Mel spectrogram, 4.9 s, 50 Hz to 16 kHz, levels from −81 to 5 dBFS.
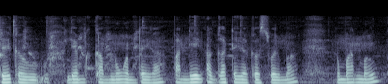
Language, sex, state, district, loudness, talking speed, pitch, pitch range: Wancho, male, Arunachal Pradesh, Longding, -17 LUFS, 195 wpm, 135 Hz, 130-145 Hz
